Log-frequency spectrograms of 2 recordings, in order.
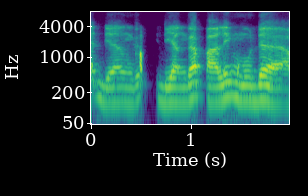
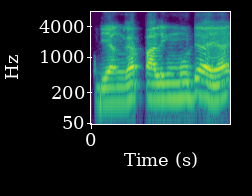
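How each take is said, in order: First: "dianggap, dianggap paling mudah" said slowly, with a pause after the first "dianggap"; slow emphatic repeat. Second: Said in the usual way. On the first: Shown as a demonstration. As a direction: stress "mudah" with a slow, falling finish.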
